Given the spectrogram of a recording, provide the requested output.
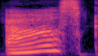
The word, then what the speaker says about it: ask: OD e ax owed both indicate the KS pronunciation based on these citations and many others it seems that during the time when Old English was spoken from about 500 to 1100 AD the ax pronunciation ruled the land the ask version still appeared but not nearly as much and the use of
